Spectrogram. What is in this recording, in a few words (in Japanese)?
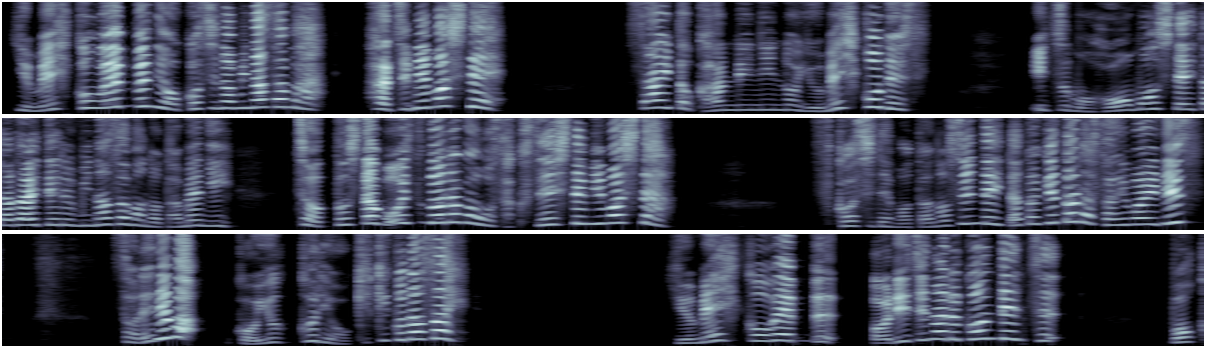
OPトーク, ASMR; 僕オナ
